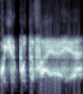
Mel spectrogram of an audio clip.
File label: request fire, balkan; vo; balkan epic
